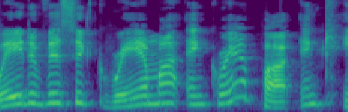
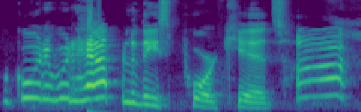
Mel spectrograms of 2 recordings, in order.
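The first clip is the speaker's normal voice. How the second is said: higher scold ending in a sharp huh; stern teacher; 7 semitones higher than usual. Acted. Recess teacher scolding the kid, higher and stern. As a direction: scold the snowball thrower. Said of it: "He said".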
